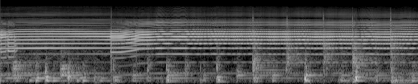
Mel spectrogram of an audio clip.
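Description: Shehnai horns playing a long held note that glides up into pitch twice and then holds steady, over a dhol drum beating a steady rhythm.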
